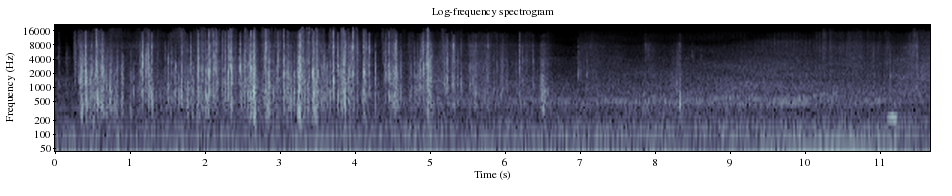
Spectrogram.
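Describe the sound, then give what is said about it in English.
Dense crinkling and rustling of plastic packaging as diaper-changing supplies are unpacked beside a stroller in a park, busiest in the first six seconds, then thinning to sparse crackles and a faint low hum. “Get out all your supplies.”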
